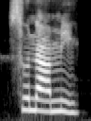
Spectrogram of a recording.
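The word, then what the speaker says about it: tsunami: सुनामी।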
